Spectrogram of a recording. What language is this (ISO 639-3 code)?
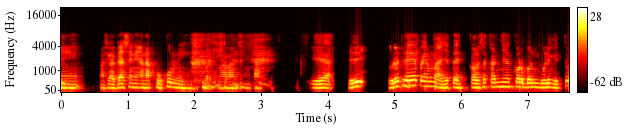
ind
